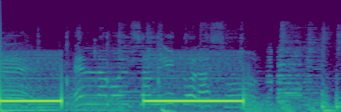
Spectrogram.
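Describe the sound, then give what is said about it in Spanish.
A telephone call is dialed and rings on the line: two long, steady ringback tones with a short pause between them, heard loud over busy background music and voices. “Ahí voy a marcar”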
